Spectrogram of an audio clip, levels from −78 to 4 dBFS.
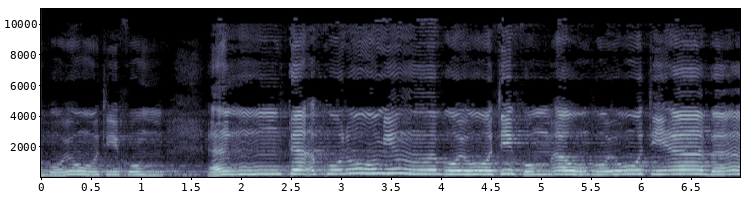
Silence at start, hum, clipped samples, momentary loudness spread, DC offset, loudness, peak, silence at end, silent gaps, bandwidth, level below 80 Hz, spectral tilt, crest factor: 0 s; none; under 0.1%; 6 LU; under 0.1%; -19 LUFS; -4 dBFS; 0 s; none; 11 kHz; -62 dBFS; -5 dB/octave; 14 dB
